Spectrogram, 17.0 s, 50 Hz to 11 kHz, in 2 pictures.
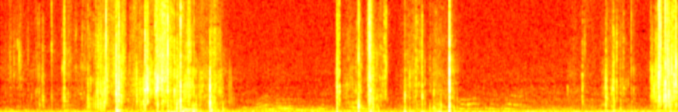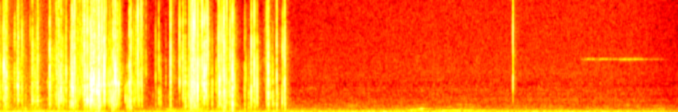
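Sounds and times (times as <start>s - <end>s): wrapper crinkling: 0.0s - 2.9s, 7.2s - 12.1s.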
